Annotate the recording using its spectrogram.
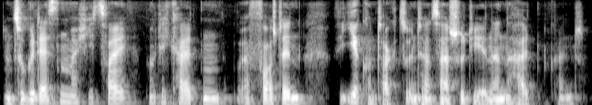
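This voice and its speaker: A man's voice: medium pitch, steady tone, fairly quick, darkish tone. Young male reporter, scripted student radio narration and interview questions. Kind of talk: read-out radio feature narration.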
